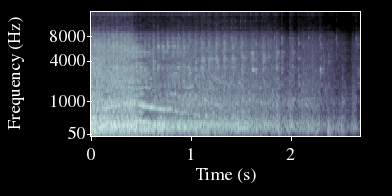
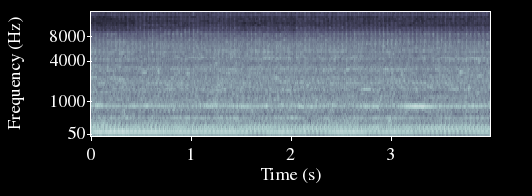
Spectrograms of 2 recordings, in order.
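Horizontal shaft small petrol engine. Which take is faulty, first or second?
first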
